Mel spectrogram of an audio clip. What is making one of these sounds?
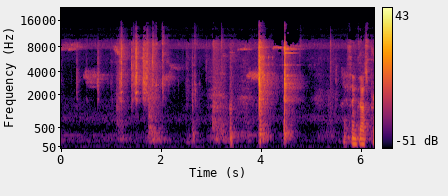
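Metal parts clink as an engine part is handled.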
